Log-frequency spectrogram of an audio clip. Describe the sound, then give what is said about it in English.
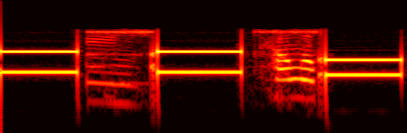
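Phone keypad tones from someone pressing buttons on a phone: a few long, steady dual-pitched beeps, loud and even, separated by brief rough, muffled sounds. “Please stop it. Until somebody stops playing with their phone. It's very rude and distracting.”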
